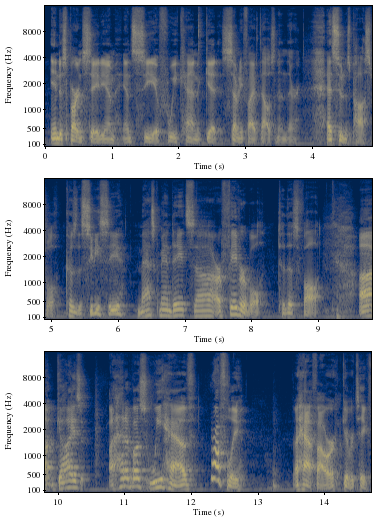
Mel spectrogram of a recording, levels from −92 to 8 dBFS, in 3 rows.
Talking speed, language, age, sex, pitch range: 165 wpm, English, 30-49, male, 105-135 Hz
